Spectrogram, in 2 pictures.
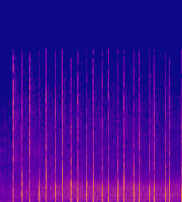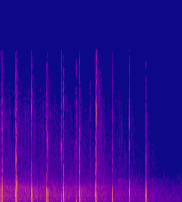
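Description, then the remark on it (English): A round of applause for young people who worked hard during a conference, made of sharp, distinct claps in a quick, even rhythm that gradually slows and thins out toward the end, with no one talking. “Now I just want to go off a little bit at a different angle, on a different angle, and say we need to give a huge round of applause to all our young people from here for the hard work that they did during this conference.”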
